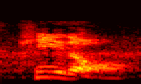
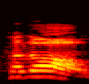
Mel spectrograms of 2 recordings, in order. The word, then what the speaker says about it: Pidal: Let's read about Ramón Menéndez Pidal. Ramón Menéndez Pidal, Spanish pronunciation.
